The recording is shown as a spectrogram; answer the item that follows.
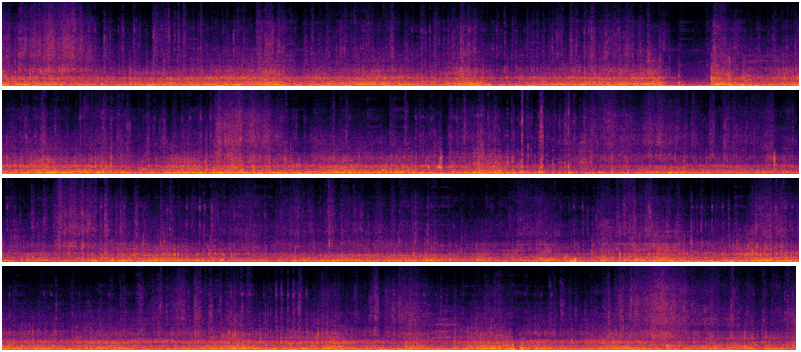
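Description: Mountain bike rolling fast down a leaf-covered dirt singletrack: a continuous rumble of knobby tyres on dirt and leaves, with frequent small knocks and rattles from the bike over bumps.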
